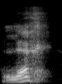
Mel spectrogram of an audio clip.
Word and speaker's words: Lech: do you pronounce this left or left well you gotta pronounce the H like you're clearing your throat alright so this is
